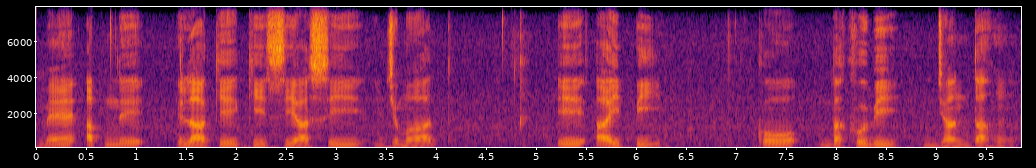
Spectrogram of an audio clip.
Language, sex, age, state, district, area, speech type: Urdu, male, 18-30, Delhi, North East Delhi, rural, spontaneous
